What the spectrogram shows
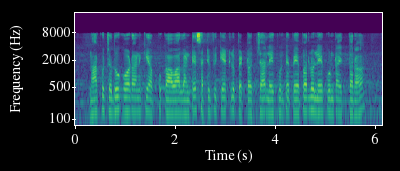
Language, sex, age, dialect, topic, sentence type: Telugu, male, 18-24, Telangana, banking, question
